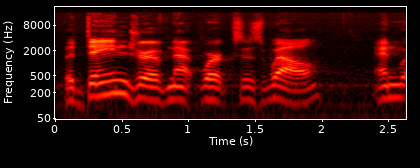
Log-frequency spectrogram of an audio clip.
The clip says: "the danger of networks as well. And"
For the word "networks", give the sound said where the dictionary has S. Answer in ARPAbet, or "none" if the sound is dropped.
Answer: S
